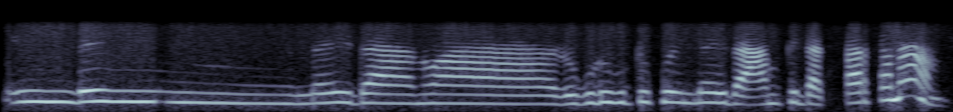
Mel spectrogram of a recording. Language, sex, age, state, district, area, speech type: Santali, female, 45-60, West Bengal, Purulia, rural, conversation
